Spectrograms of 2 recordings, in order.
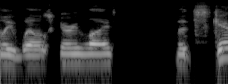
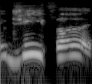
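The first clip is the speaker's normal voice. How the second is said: high, teasing, jeering, mocking taunt; 9 semitones higher, 3 dB louder than usual. Retelling a sketch where he makes fun of her: imitating someone making fun. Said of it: "you can hear him making fun of her".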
